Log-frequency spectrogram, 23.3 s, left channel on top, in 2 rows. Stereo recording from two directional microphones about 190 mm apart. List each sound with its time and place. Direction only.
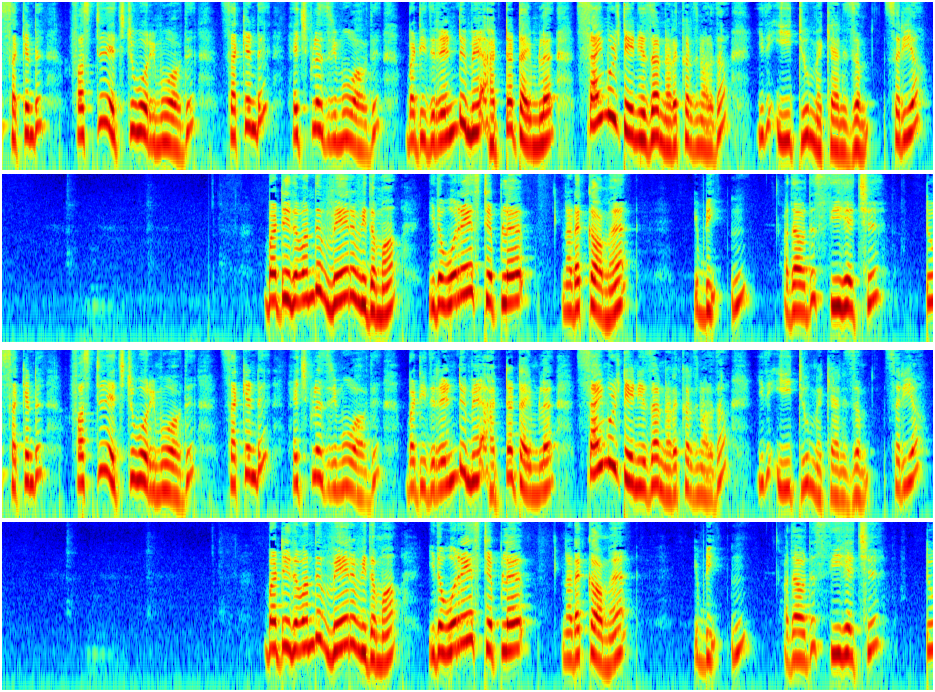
0.0 s a woman's voice: 10° left (ahead or behind); by 11.5 s 30° left (ahead or behind)
14.9 s a woman's voice: 30° left (ahead or behind)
